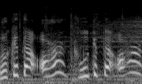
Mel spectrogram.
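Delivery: gasping with excitement. Touring a well-preserved cave in Israel, gasping excitedly.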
